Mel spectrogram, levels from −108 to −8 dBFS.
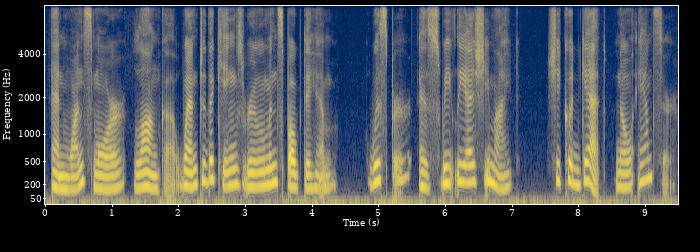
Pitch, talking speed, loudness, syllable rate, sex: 190 Hz, 150 wpm, -19 LUFS, 3.7 syllables/s, female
